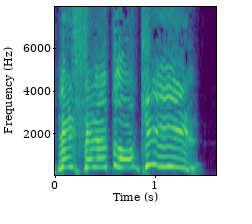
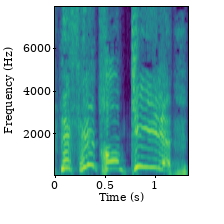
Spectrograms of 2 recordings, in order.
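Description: First: High frantic scream, pushing harder; rising panicked scream; screaming plea. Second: High frantic scream; panicked high girl's scream; screaming plea. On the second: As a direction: shriek at them to stop. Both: A narrator's reading. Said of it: "Hermione poussa un hurlement".

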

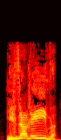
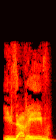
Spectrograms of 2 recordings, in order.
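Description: First: Panicked repeat, near scream; frantic alarm. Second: Rising alarm, first cry; alarmed warning. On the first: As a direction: shriek it as they come. Yosp repeats warning, more frantic. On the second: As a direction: call out the danger. Yosp warns of approaching tribe. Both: Acted.

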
